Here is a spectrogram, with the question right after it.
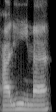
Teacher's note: You substitute the fatha tanween with an alif, right? 2 vowel counts long. And this only happens when you stop on it. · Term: substitute med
